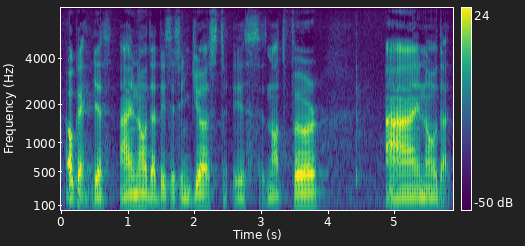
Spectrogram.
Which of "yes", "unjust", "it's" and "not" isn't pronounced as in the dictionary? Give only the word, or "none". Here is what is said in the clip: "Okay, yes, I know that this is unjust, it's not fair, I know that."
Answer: it's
